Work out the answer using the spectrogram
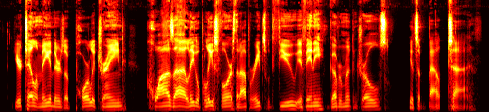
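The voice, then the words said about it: Bad imitation of a cartoon character. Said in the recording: “with apologies for the bad Dale accent.”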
